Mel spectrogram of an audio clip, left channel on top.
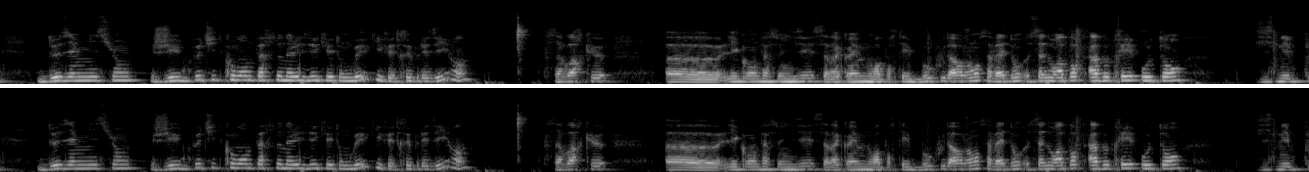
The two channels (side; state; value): right; quieter; 5.4 dB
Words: Deuxième mission, j'ai une petite commande personnalisée qui est tombée, qui fait très plaisir, hein. Faut savoir que les commandes personnalisées, ça va quand même nous rapporter beaucoup d'argent. Ça nous rapporte à peu près autant, si ce n'est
